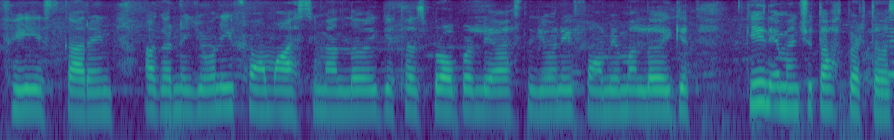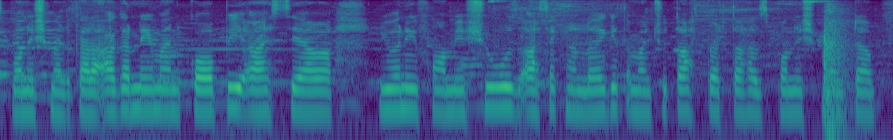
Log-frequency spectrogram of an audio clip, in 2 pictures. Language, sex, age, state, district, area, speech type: Kashmiri, female, 18-30, Jammu and Kashmir, Bandipora, rural, spontaneous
